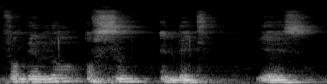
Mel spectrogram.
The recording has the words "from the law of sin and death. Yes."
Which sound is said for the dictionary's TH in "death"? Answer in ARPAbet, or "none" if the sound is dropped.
T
